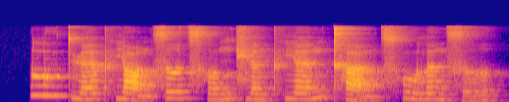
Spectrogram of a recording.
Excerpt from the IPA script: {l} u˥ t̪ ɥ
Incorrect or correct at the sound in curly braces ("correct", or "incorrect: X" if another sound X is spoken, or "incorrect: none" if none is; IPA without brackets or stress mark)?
correct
